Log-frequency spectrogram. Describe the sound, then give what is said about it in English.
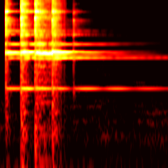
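A small metal bell is shaken a few times in quick succession, its bright clanging strikes giving way to a clear, sustained ringing tone that slowly fades. “She also rang some bells for me. Again, the only difference in the sound comes from the materials. If I ring this, you'll hear the sound.”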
